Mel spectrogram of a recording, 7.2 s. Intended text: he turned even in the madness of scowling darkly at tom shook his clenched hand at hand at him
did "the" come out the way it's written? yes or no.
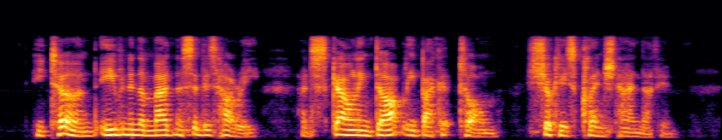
yes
